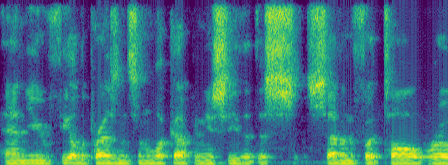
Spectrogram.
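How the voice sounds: Here, the delivery is a natural reading voice.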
